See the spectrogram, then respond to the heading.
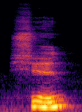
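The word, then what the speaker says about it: schön: Si yo digo shun, pues es bonito, estoy utilizando un blut, pero si digo sh es ya el adverbio.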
